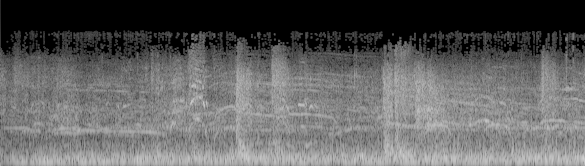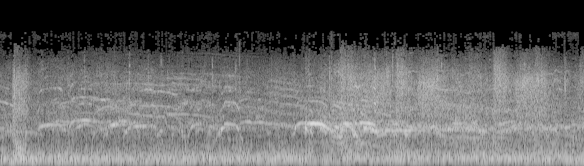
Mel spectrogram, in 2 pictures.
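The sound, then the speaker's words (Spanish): A chaotic desert battle din: scattered sharp rifle shots crack from Arab horsemen with rifles and scimitars cutting down fleeing Turks, over a constant low rumble of galloping hooves and the shouting of many voices, loud and unbroken throughout. “Los turcos huyen en desbandada mientras los jinetes árabes se colocan a los lados diezmándoles con fusiles y alfanjes.”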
